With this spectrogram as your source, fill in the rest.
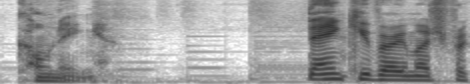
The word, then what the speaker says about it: Koning: through HR Tech Synergy and your last name is spelled k o n i n g coning thank you very much for coming on the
